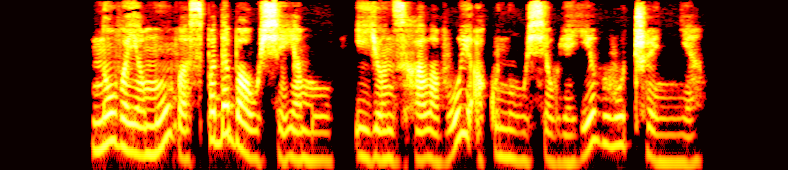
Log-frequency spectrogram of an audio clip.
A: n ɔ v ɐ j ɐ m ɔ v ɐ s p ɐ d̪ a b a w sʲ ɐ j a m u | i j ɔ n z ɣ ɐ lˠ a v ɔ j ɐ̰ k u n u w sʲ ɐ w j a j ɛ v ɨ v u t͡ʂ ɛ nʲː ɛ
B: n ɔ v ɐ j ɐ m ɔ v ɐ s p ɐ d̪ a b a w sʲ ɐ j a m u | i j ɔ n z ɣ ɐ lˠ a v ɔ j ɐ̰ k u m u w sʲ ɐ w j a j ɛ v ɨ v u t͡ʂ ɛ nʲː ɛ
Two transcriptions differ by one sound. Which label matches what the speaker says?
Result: A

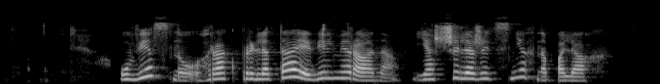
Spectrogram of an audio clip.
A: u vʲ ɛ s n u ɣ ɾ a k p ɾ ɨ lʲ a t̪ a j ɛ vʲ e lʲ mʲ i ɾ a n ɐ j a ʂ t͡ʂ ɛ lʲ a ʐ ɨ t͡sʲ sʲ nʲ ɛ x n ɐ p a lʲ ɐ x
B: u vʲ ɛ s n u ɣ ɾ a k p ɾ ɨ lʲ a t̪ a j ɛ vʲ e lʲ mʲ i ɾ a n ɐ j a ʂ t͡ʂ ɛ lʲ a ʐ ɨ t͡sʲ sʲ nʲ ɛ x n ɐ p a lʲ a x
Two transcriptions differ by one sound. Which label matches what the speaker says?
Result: B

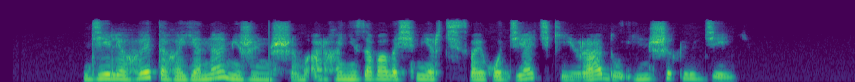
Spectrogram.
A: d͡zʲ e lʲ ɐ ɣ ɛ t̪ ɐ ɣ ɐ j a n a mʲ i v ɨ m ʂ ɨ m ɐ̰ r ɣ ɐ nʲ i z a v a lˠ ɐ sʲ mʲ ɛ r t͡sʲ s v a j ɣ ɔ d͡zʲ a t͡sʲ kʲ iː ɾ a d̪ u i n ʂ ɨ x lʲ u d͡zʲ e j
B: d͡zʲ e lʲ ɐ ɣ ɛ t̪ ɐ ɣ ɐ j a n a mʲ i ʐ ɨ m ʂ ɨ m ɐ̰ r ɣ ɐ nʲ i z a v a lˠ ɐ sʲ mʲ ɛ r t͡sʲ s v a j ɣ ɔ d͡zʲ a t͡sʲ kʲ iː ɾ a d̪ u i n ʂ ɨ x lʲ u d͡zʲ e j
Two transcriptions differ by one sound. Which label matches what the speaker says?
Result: B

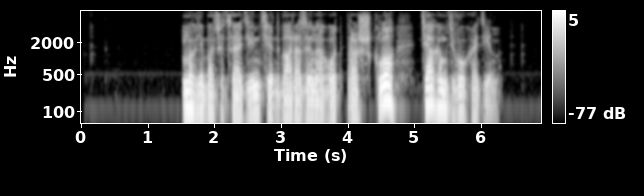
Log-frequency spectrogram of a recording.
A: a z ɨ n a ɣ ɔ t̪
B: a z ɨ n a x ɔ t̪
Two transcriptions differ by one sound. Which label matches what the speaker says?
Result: A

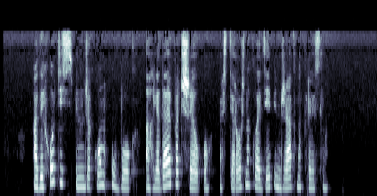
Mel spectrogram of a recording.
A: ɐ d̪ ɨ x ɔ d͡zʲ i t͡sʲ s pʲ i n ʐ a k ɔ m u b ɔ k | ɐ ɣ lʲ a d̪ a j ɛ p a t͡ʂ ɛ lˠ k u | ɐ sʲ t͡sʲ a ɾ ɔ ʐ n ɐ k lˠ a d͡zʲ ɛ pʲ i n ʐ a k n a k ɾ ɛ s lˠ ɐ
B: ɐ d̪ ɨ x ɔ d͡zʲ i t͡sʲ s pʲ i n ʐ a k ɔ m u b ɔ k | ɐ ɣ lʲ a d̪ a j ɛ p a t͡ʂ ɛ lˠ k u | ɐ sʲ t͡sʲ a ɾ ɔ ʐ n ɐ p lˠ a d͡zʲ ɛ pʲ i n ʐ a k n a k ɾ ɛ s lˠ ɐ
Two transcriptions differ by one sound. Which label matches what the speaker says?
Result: A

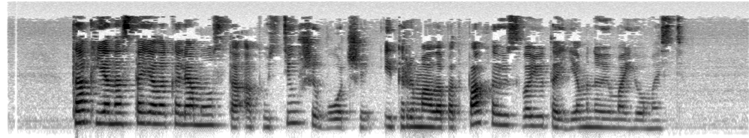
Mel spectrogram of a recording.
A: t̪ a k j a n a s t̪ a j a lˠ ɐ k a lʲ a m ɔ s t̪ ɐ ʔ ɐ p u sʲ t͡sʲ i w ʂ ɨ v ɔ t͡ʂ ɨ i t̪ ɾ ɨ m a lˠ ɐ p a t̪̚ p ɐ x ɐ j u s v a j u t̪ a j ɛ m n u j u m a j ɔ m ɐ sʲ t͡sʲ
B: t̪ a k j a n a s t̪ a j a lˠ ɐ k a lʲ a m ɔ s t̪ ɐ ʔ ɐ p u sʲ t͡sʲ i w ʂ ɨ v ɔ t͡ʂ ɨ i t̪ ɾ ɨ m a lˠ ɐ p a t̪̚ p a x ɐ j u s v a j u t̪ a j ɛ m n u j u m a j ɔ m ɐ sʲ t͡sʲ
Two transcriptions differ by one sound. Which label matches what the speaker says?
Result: B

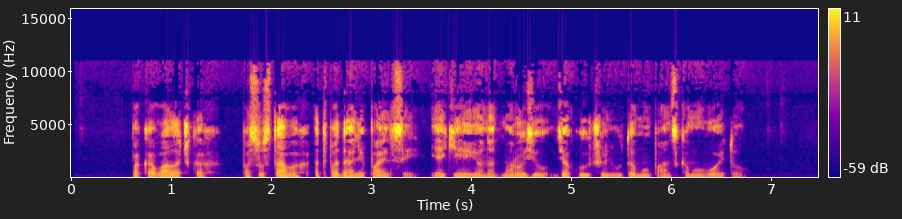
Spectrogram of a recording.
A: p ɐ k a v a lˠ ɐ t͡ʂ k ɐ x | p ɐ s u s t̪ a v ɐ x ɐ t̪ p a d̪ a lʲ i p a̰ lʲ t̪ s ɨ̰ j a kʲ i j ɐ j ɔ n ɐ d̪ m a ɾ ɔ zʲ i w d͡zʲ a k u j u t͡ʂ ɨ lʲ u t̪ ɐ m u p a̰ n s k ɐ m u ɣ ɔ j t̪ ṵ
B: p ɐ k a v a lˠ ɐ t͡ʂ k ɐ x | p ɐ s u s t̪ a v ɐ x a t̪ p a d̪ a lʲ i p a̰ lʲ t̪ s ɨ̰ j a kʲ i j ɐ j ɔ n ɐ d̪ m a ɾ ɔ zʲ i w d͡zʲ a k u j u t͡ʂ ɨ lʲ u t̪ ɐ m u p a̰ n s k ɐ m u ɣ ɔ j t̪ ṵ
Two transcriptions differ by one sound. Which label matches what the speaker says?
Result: A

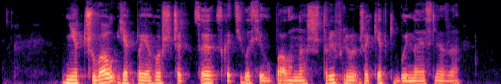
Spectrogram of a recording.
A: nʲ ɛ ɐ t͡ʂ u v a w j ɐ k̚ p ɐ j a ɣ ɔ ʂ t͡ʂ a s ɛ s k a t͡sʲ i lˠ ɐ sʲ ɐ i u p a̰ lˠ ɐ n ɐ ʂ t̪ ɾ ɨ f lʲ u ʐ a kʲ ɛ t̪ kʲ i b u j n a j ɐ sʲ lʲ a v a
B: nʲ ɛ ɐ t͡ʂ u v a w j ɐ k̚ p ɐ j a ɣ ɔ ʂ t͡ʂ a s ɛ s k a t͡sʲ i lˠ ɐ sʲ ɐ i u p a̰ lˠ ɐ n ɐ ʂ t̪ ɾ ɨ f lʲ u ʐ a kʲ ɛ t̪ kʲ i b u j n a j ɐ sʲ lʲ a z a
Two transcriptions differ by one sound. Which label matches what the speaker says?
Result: B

